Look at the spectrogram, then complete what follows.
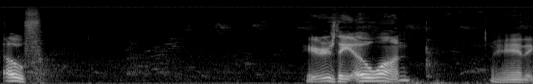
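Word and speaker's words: Eoff: balls on the strike last name is spelled e-o-f-f pronounced oaf here's the o1 and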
